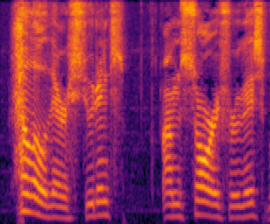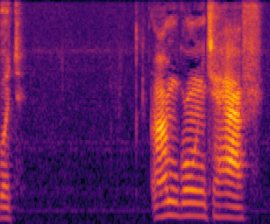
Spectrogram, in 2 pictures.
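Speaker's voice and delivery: loud heroic greeting, pitch lifted; big, projected mentor voice; All Might. Acted. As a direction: announce yourself like a confident hero teacher. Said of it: "All Might was standing".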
